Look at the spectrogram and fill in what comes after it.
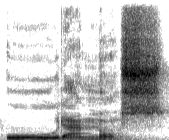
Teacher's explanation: ou es el único diptongo que se contrae al pronunciar y no suena la O sino solamente la u quien desconoce esta regla al leer esta palabra griega diria uranos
